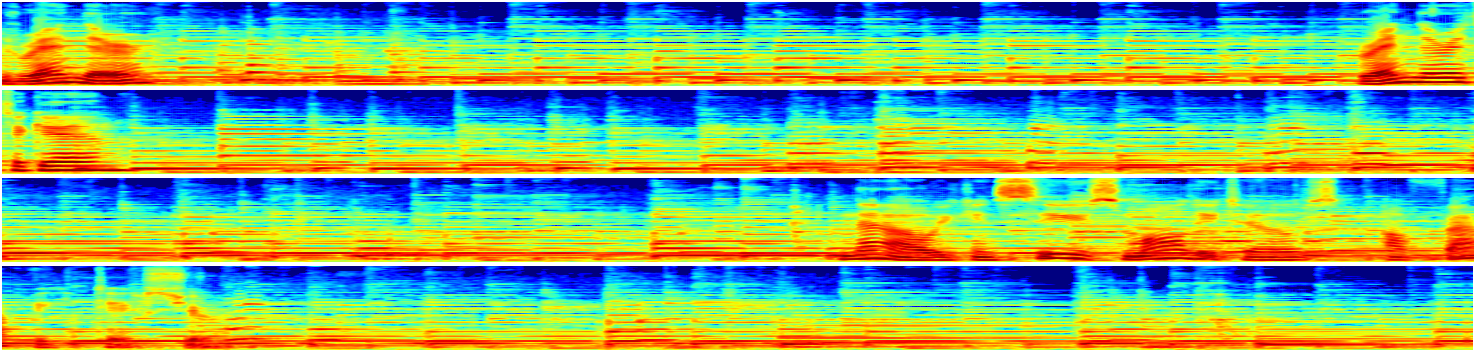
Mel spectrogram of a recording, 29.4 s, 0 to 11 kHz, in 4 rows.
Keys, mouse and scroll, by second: 1.8 click, 2.4 scroll, 3.9-4.9 middle drag, 4.9 middle click, 5.7-6.9 drag, 7.6-8.8 drag, 14.2 middle click, 14.8 middle click, 18.4-19.5 middle drag, 21.7-23.6 middle drag, 28.8-29.4 middle drag.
